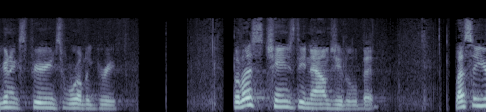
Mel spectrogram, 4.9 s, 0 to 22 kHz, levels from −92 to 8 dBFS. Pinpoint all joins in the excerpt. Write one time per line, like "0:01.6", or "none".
none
